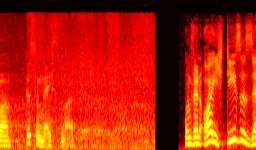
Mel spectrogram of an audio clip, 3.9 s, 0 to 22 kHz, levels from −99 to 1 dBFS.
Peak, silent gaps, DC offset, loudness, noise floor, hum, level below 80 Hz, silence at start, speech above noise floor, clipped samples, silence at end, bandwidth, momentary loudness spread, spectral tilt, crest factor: -2 dBFS; 2.34-2.68 s; under 0.1%; -21 LUFS; -39 dBFS; none; -50 dBFS; 0 s; 18 dB; under 0.1%; 0 s; 15.5 kHz; 22 LU; -5.5 dB/octave; 20 dB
